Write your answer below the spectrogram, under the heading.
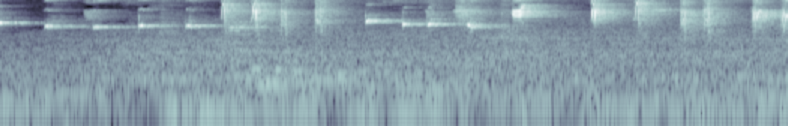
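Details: Oriental magpie-robin singing as a training lure: steady clear whistled notes, then a fast run of sharp, high chirps repeated several times a second.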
